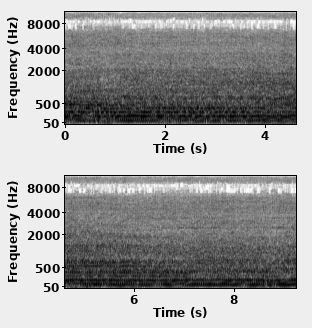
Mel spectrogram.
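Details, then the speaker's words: Honda and Mountfield petrol lawn mowers being run until out of fuel for winter storage: steady, even drone at constant speed with smooth firing beat, no knocks or misses; normal running. "They both sound absolutely amazing. I love both of these machines."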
